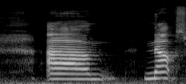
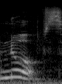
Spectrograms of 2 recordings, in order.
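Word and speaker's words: nupps: Nups rhymes with cups. Oh, I'm sorry. I've always called it noops.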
